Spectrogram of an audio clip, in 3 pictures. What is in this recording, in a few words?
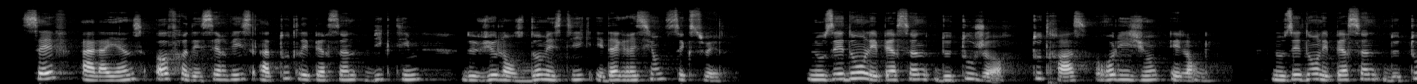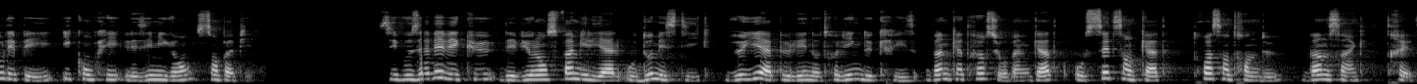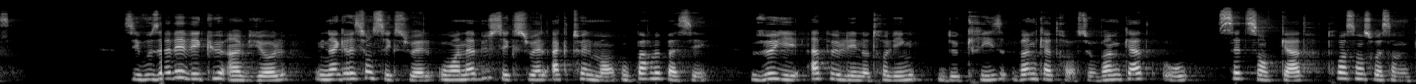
french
